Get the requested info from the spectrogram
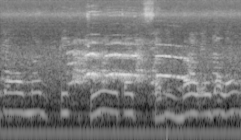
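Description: A rooster crowing once: one drawn-out, high call lasting a little over a second, falling off at the end.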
